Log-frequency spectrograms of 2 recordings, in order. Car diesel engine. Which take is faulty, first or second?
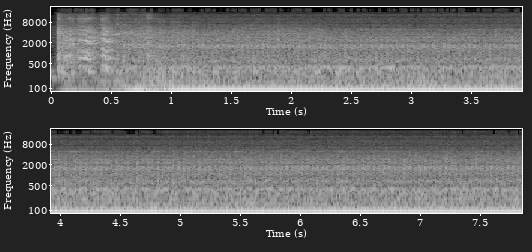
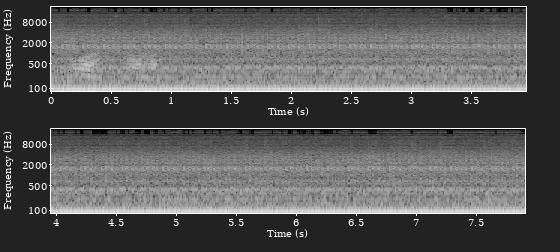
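second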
